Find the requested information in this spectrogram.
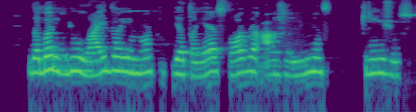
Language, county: Lithuanian, Panevėžys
